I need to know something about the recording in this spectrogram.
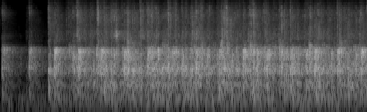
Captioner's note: audience applauds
